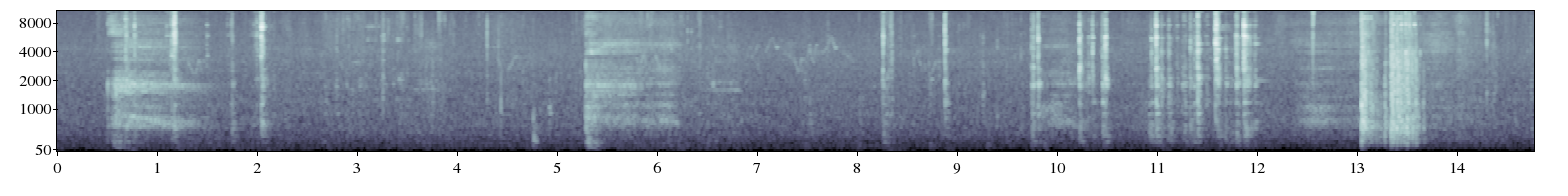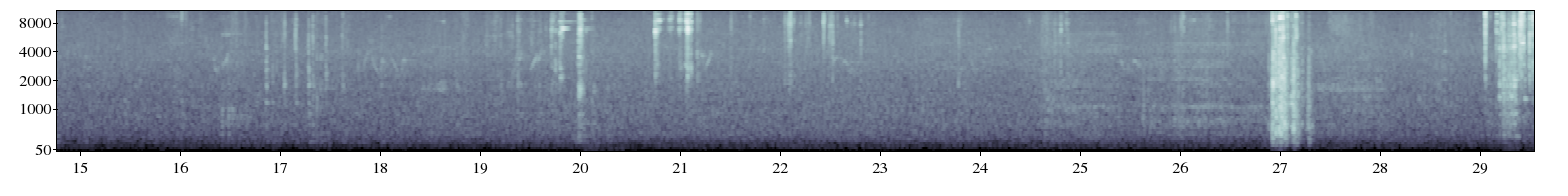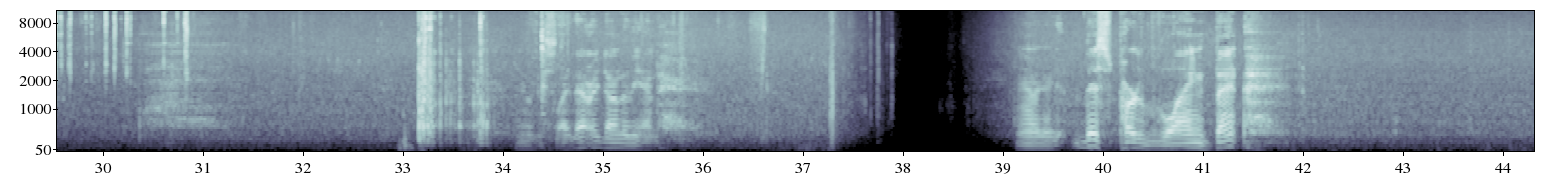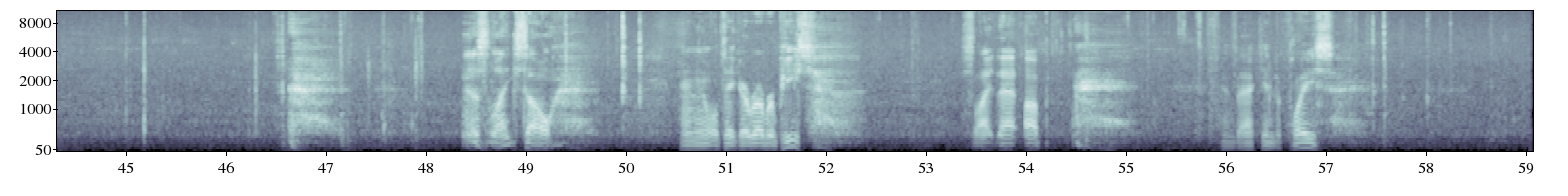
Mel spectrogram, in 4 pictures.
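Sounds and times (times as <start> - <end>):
metal tool clinks and clatter: 29.1 - 30.4.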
